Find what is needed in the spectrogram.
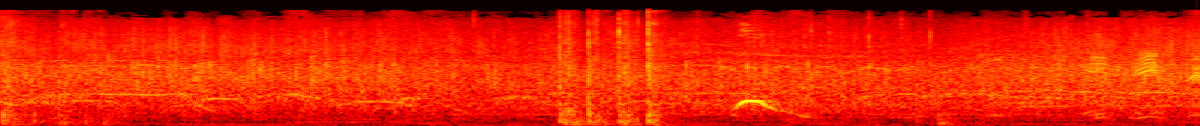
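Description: Crowd applauding and cheering, with scattered whoops; a short cluster of knocks about three seconds in.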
